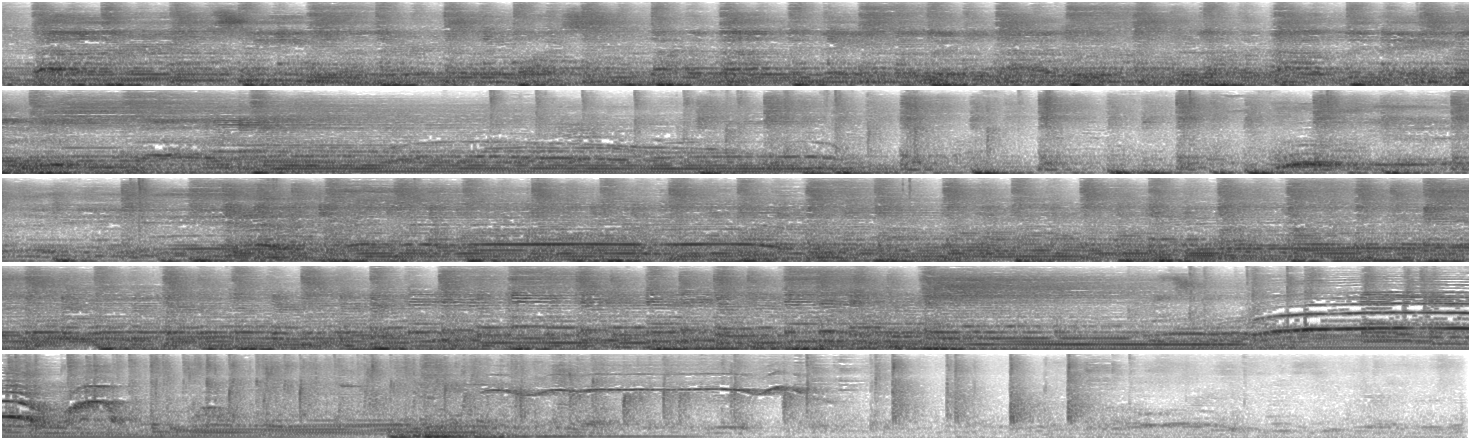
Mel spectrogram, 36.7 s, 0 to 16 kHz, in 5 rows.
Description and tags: pub Vegas4
Atmosphere in the beer restaurant "Vegas" in the Omsk, West Siberia, Russia.
People drink and chatting and having fun, clinking glasses, dishes...
End of musical composition. Applause.
Recorded: 2012-11-16.
AB-stereo
song, noise, beer-restaurant, West-Siberia, people, Omsk, 2012, Russia, clinking-glasses, Vegas, guitar, rock-n-roll, pub, dishes, clinking, restaurant, music, drink, drunk, glass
